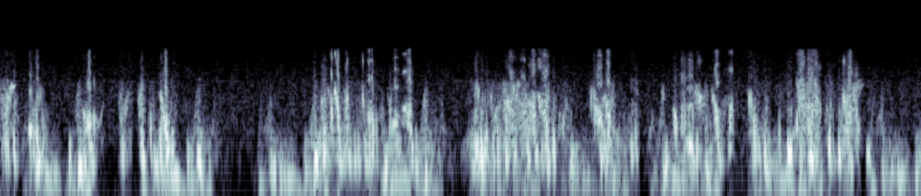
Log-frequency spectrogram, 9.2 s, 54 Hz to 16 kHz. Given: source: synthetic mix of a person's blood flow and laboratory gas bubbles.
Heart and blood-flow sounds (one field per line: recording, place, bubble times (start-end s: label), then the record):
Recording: Doppler ultrasound of blood flow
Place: precordium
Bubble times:
0.00-0.20 s: bubbles
0.28-0.51 s: bubbles
0.80-1.06 s: bubbles
1.19-1.35 s: bubbles
1.38-1.79 s: bubbles
3.10-3.82 s: bubbles
3.88-4.17 s: bubbles
4.69-5.71 s: bubbles
5.89-6.14 s: bubbles
6.30-6.41 s: bubbles
6.62-6.67 s: bubbles
6.72-7.05 s: bubbles
7.10-7.38 s: bubbles
7.46-7.71 s: bubbles
7.76-8.74 s: bubbles
From the record:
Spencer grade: 3 (all of the cardiac periods contain showers or single bubble signals, but not dominating or overriding the cardiac motion signals)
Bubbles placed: anywhere in the cardiac cycle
